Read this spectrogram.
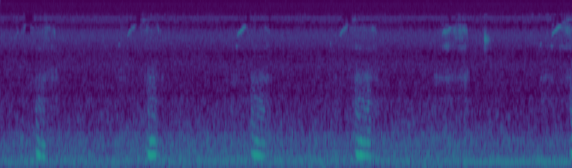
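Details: Sleeping cat snoring softly, each breath a short falling wheezy tone repeated roughly every one and three-quarter seconds, over a steady low hum in a quiet room.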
